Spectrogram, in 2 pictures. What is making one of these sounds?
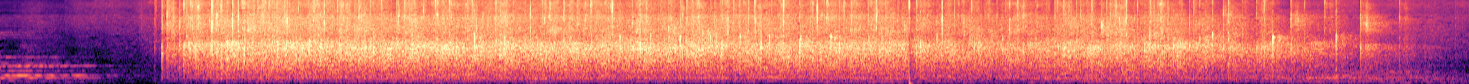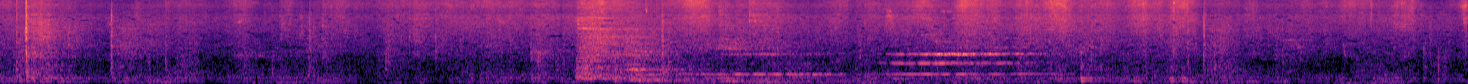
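A choir of women sings in a large echoing hall.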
